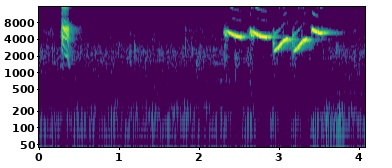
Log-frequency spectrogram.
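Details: Double-collared seedeater recorded in Arapiraca, Alagoas, in 2020. After one sharp chip, it sings a rapid series of high, clear slurred whistles, some falling and some rising, over a faint low background hum.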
